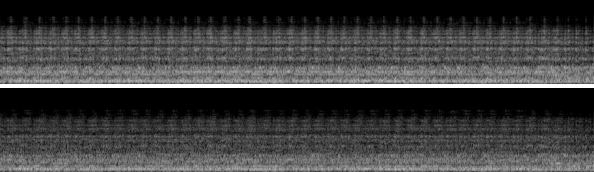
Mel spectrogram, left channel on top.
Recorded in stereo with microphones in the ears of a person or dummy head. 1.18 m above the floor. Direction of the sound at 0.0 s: 40° left (ahead or behind).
